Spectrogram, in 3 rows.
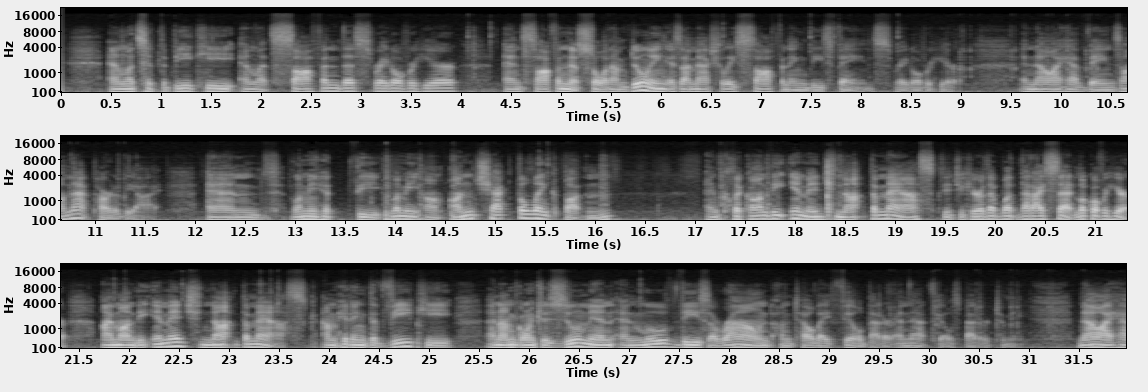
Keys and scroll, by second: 0.7 b, 24.5 v.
